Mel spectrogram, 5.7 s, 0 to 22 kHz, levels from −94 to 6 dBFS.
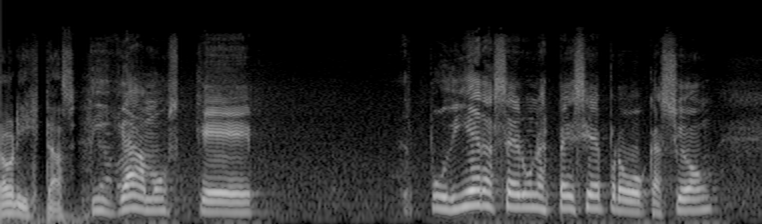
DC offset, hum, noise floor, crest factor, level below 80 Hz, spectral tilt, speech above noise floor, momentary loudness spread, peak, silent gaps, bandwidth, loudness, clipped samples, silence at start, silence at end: under 0.1%; none; -62 dBFS; 18 dB; -62 dBFS; -6 dB/octave; 33 dB; 11 LU; -12 dBFS; none; 12.5 kHz; -29 LUFS; under 0.1%; 0 s; 0.4 s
